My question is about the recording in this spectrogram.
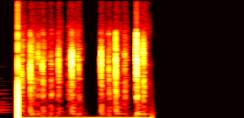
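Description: Computer-keyboard typing clicks: a sharp click, then a quick run of key clicks that stops abruptly after about a second and a half. It accompanies the outro logo animation, where the web address is spelled out.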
